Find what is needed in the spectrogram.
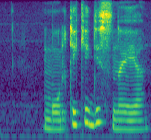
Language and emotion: Russian, neutral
